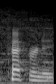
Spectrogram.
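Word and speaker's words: Pfeffernüsse: Pfeffernusse.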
